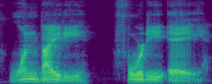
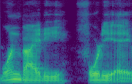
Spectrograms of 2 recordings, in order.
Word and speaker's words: 0x14a: It is the that's 1byte 40a is how you pronounce that. 1byte 40a, 14a.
